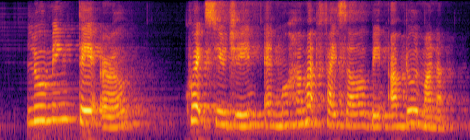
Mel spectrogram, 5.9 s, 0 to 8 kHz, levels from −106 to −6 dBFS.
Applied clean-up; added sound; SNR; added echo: neural separator model SepFormer DNS4.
